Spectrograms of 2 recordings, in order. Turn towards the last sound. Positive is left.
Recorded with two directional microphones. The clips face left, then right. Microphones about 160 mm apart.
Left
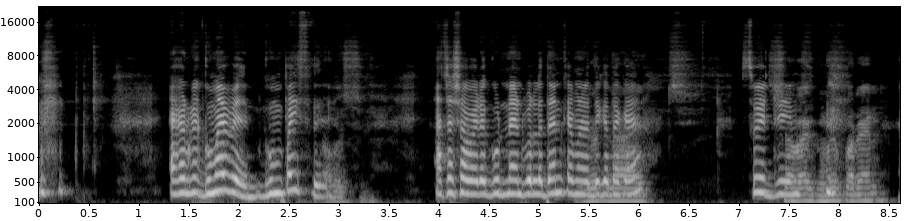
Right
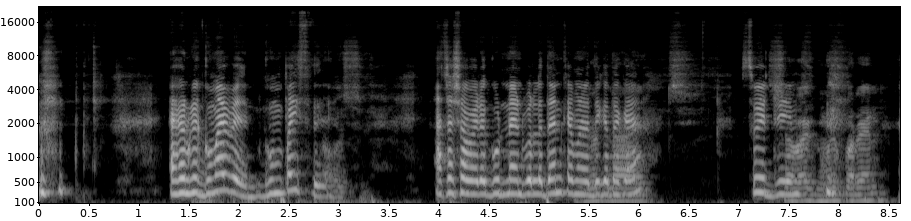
turn(degrees=25)  # may be behind; listen again after turning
